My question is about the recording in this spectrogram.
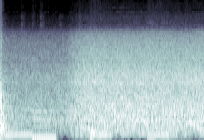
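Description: A steady rushing hiss, even across the range like static or wind, that swells up under a second in and then holds level.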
